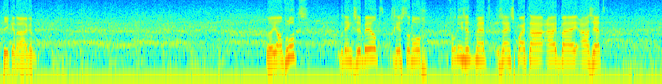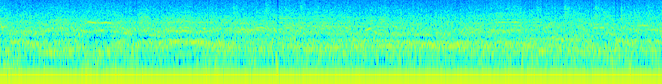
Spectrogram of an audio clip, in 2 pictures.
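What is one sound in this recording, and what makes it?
A large stadium crowd murmurs steadily outdoors.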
